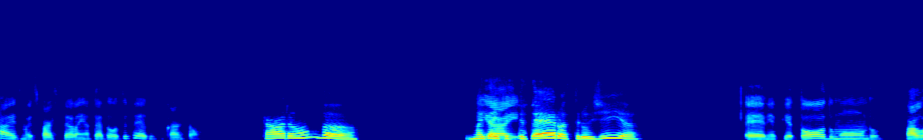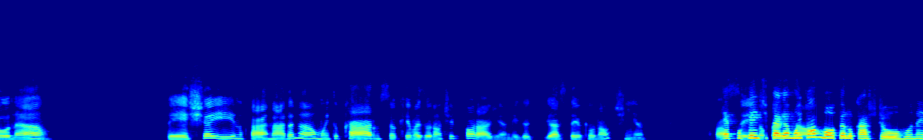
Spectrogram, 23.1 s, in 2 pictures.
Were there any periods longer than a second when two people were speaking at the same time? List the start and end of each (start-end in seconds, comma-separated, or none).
20.6-21.9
